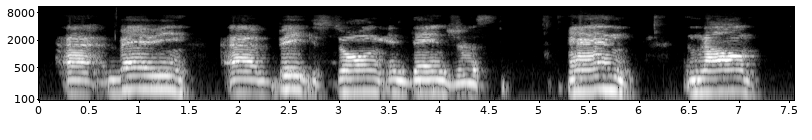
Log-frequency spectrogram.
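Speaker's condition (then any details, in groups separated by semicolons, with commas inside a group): ALS; sounds drunk to strangers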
